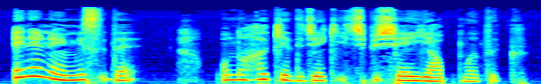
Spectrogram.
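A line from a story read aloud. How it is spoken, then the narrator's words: Whispering. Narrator (Turkish): diye fısıldadı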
